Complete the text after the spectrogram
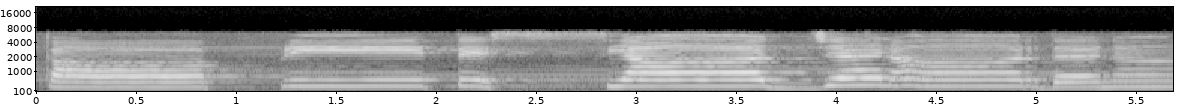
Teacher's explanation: ಎರಡನೇ ಚರಣದ ಕೊನೆಯ ಶಬ್ದ ನೋಡಿ ಅದನ್ನ ಬಿಡಿಸಿ ಹೇಳಿದಾಗ ಅದು ಸ್ಯಾಜ್ ಜನಾರ್ಧನ ಸ್ಯಾ ಆದ ನಂತರ ಅರ್ಧ ಜಕಾರ ಇದೆ · ತಿ ನಂತರ ಇರೋ ವಿಸರ್ಗದ ಉಚ್ಚಾರಣೆ ಅರ್ಧ ಸ ರೀತಿ ಬರಬೇಕು.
